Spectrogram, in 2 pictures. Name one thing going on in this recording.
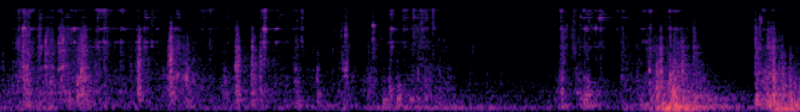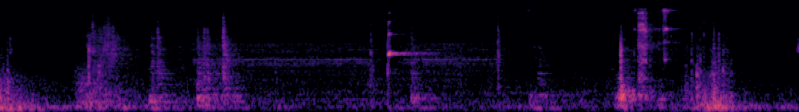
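Keys rattle and click in a door lock.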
